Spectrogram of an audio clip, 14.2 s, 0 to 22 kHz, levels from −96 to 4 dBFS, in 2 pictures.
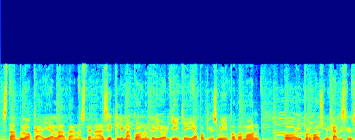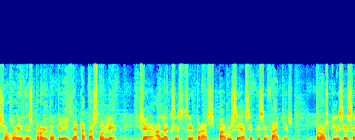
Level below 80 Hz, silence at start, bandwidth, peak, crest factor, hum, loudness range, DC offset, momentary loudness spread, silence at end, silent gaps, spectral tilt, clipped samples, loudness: -42 dBFS; 0 s; 12.5 kHz; -2 dBFS; 16 dB; none; 1 LU; under 0.1%; 4 LU; 0 s; none; -5 dB/octave; under 0.1%; -19 LUFS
